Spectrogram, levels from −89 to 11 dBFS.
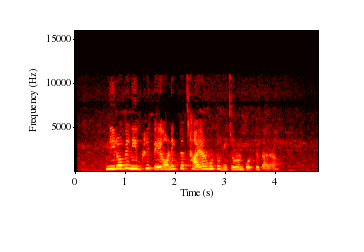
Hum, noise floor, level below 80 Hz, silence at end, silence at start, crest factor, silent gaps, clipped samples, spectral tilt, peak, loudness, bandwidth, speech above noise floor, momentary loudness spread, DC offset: none; -55 dBFS; -60 dBFS; 0.85 s; 0.6 s; 16 dB; none; under 0.1%; -4.5 dB/octave; -4 dBFS; -20 LUFS; 11.5 kHz; 35 dB; 10 LU; under 0.1%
